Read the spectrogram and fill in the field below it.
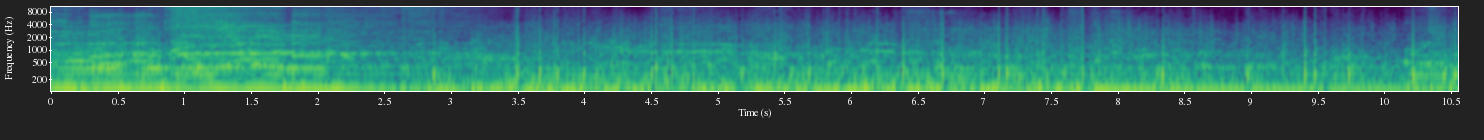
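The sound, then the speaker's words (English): Loud fireworks launched from a ship on the sea burst continuously just after the New Year midnight countdown, dense booms and crackles layered over each other with a deep rumbling low end, while voices murmur faintly underneath throughout. “There was a pause just before midnight for the New Year countdown, followed by the highlight, the majestic fireworks display from a ship on the sea.”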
